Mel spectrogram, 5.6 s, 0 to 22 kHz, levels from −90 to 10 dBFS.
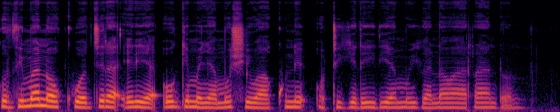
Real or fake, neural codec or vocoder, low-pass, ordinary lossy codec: fake; vocoder, 44.1 kHz, 128 mel bands every 512 samples, BigVGAN v2; none; none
